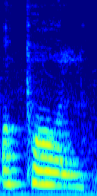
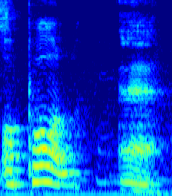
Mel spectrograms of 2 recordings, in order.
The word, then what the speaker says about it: Opole: Opol. Opol. There's Opol. Eh, at the end. Opole. Yes. Opole, exactly. Elk.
